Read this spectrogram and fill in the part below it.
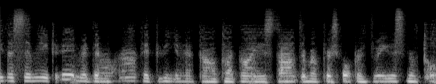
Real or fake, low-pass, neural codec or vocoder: fake; 14.4 kHz; codec, 44.1 kHz, 0.9 kbps, DAC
